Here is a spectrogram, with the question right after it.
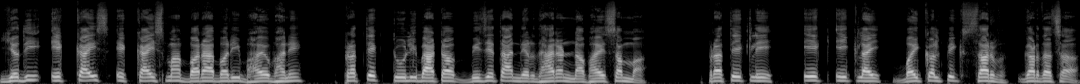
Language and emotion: Nepali, neutral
